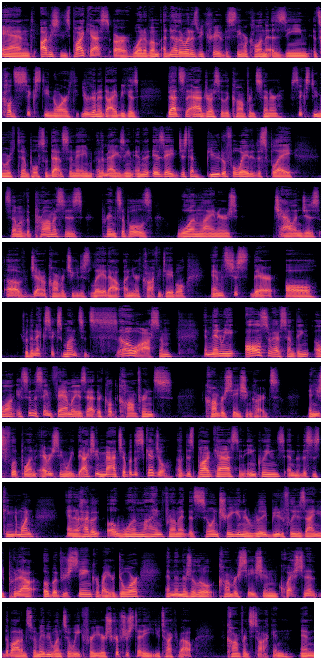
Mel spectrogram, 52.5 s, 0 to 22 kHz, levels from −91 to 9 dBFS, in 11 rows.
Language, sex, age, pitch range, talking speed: English, male, 30-49, 105-125 Hz, 210 wpm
